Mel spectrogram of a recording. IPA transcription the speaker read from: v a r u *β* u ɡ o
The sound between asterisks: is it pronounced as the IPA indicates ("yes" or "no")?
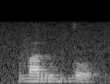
no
